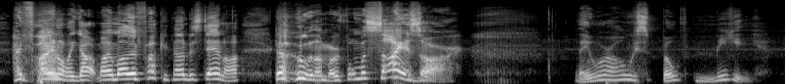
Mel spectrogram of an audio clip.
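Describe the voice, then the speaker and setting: A put-on character voice at a fairly high pitch and moderate pace. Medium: read story. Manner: menacing.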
